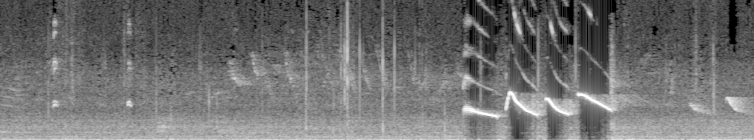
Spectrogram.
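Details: Aviary-kept green-winged saltator: after several seconds of quiet hiss and faint distant notes, a burst of loud, ringing, downward-slurred whistles, three to four in quick succession, ending with a softer rising note.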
